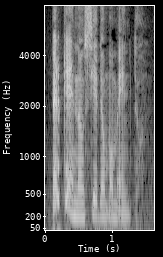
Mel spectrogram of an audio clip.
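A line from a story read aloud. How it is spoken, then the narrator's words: Shrill inviting voice. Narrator (Italian): la invitò con la sua voce stridula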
